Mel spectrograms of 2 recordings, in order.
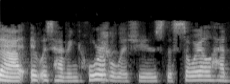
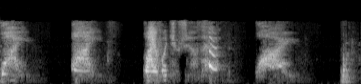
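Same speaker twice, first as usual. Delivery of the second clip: slow, loud, forceful, half-shouted whisper yell. Asked for an example, showing a past outburst: whisper yelling. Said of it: "give us an example of your whisper yell".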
